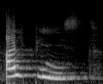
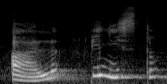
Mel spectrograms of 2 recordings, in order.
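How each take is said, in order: First: Said in the usual way. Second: "Alpiniste" very slow, split after "Al"; careful articulation. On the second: Shown as a demonstration. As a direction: hold "Al", pause, then finish "Alpiniste". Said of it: "Regardez ma bouche". (« Alpiniste » très lent, coupé après « Al »)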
